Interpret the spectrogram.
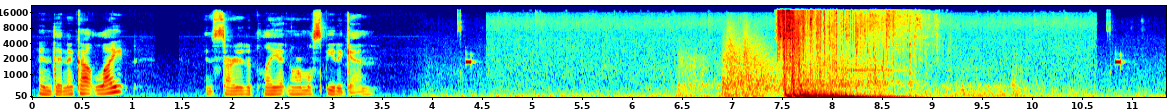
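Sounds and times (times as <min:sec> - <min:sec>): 
speech: 0:00.1 - 0:01.1, 0:01.7 - 0:03.5
explosive blast on a lightning rod: 0:06.6 - 0:09.3.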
